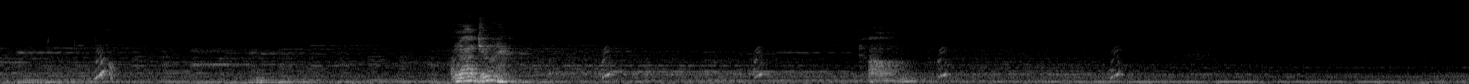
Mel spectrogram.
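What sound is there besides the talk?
dogs barking and whimpering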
